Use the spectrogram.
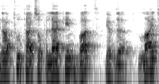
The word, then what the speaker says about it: لكن: ولكن, لكن means but, and there is an alif between the lam and the kaf, pronounced but not written. ولكن, and there are two types of لكن, but you have the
